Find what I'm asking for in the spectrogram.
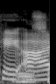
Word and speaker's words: Brekkie: It's spelled B-R-E-K-K-I-E. Brekkii.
